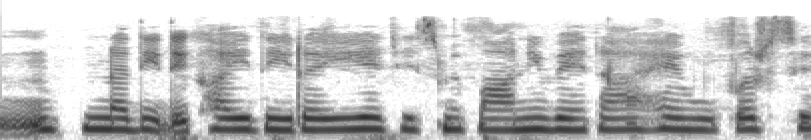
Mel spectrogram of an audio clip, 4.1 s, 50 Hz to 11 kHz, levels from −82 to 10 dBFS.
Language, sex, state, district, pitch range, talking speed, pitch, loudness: Hindi, female, Bihar, Jamui, 225-235 Hz, 190 wpm, 230 Hz, -15 LUFS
